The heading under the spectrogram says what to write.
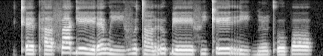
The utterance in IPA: kʼ ɛ˨ pʰ a˨ f a˦ ɡ eː˦˨ ɾ ɛ˦ w iː˨ v ʊ˦ t ã˨ r ʊ˦ ɓ eː˨ f i˨ kʼ eː˦ r i˦˨ ɡ͡b ũ˨ kʼ o˨ p ɔ˦

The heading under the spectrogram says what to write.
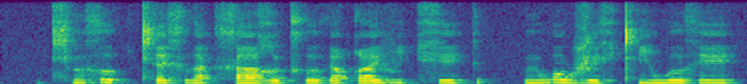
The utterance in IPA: t͡ɕʰ ɯ x ɤ k cʰ ɛ x ð a k x a ʁ ɯ kʰ ɤ θ e q e v i k x e k | ɯ w ɔ w ʐ e x cʰ i w ɤ x e

